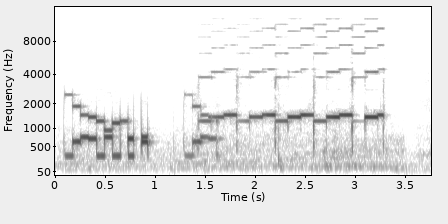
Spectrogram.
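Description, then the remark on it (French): Electronic telephone tones in a bookshop: a quick run of short alternating beeps, a brief pause, then a longer sequence of stepped, melodic beeps, clear with no talking. “comme par exemple répondre au téléphone,”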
